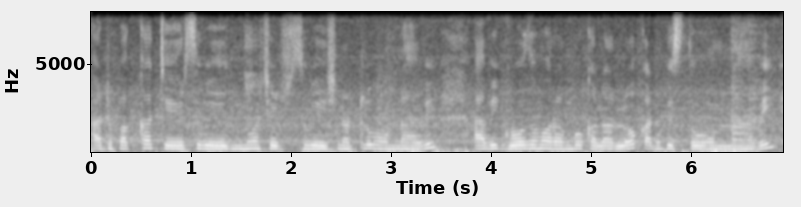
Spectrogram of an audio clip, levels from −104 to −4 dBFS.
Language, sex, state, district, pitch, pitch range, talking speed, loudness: Telugu, female, Telangana, Mahabubabad, 200 Hz, 195-210 Hz, 110 wpm, -13 LUFS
